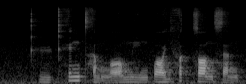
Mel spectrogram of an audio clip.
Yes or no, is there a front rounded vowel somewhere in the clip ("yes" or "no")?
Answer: yes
